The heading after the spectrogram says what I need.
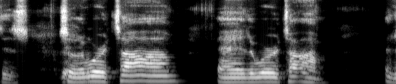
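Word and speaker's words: טעם: Taim? What about No, taim? ta'am, not ta'im, ta'am.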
